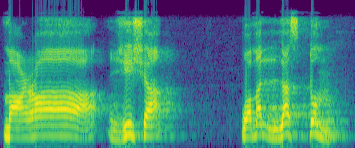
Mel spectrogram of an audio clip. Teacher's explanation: عین کو پڑھتے وقت آپ نے حلق سے آواز نکالنی ہے اور حمزے کی آواز نہیں نکالنی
